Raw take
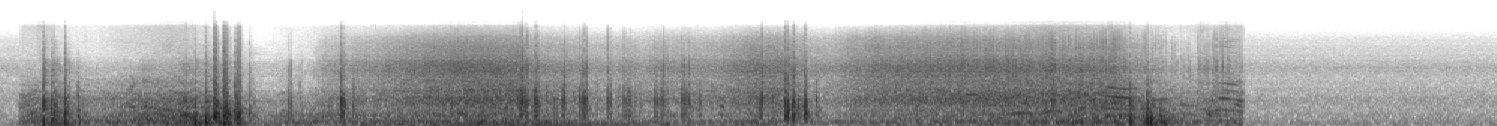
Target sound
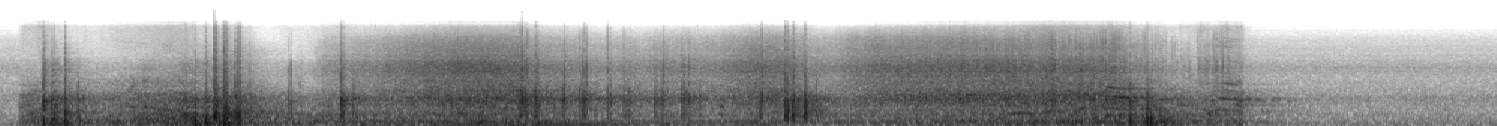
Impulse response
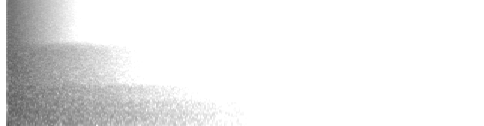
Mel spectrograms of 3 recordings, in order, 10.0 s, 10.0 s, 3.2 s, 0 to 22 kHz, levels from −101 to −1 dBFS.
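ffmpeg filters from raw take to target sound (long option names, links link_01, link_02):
-filter_complex "[0:a]asplit=2[link_01][link_02];[link_02]equalizer=frequency=850:width_type=o:width=0.69:gain=9.5[link_03];[1:a]atrim=start_sample=2205[link_04];[link_03][link_04]afir=irnorm=-1:irlink=0,volume=-26dB[link_05];[link_01][link_05]amix=inputs=2:normalize=0,volume=4.5dB"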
